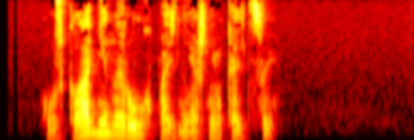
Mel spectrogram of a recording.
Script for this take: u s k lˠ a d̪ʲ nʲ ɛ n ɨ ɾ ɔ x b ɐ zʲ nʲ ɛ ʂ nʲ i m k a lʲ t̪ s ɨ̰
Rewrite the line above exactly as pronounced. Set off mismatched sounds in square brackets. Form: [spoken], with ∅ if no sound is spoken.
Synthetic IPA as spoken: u s k lˠ a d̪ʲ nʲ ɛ n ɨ ɾ [u] x [p] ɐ zʲ nʲ ɛ ʂ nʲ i m k a lʲ t̪ s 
